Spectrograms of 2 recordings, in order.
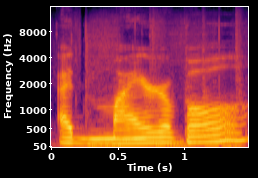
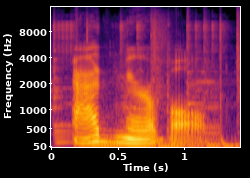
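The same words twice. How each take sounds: First: It is said like 'admire' plus 'able'. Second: It is not said like 'admire' plus 'able'. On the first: The speaker calls it wrong. "kasi nga from the word admire" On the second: The speaker calls it right. "the correct pronunciation of that is admirable"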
